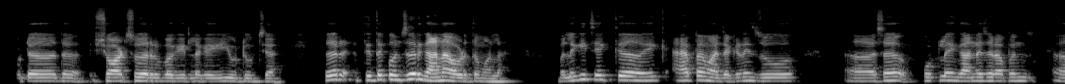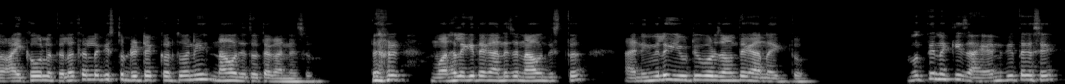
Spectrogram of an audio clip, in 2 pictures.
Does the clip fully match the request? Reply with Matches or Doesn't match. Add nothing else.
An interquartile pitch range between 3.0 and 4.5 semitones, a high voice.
Doesn't match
